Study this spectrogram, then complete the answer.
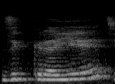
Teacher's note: Notice I wrote it with the that, but I'm pronouncing it as a Z in the Lebanese accent.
